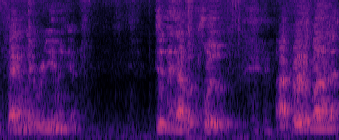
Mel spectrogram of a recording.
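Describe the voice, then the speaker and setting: A man with an American accent amid noticeable background noise and audible room echo. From Southern California (Hollywood). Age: 70s. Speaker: family history presenter. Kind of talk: speech to an audience. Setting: family reunion presentation with audience. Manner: hesitant, many fillers.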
